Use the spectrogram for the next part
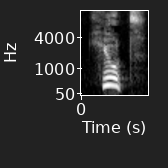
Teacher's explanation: And there should be an expulsion of the air in the end.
